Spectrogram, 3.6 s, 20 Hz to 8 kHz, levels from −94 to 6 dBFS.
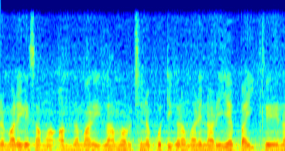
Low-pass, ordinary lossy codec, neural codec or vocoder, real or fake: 7.2 kHz; none; codec, 16 kHz in and 24 kHz out, 1 kbps, XY-Tokenizer; fake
